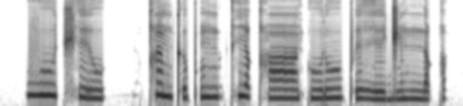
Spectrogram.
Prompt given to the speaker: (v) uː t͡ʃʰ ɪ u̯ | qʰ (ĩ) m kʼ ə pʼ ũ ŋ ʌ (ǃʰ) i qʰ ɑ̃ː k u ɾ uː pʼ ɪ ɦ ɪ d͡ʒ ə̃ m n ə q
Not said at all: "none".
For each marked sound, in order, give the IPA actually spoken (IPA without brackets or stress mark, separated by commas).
v, ĩ, kʰ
